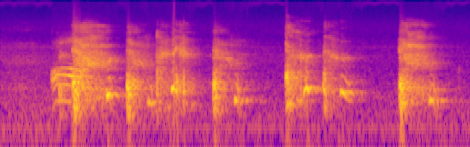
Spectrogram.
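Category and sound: human body sound, coughing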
